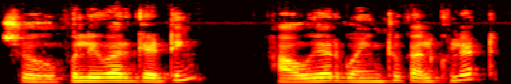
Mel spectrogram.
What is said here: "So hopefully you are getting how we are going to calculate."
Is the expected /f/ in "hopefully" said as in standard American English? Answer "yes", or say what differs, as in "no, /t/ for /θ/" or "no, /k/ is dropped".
no, /f/ is dropped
